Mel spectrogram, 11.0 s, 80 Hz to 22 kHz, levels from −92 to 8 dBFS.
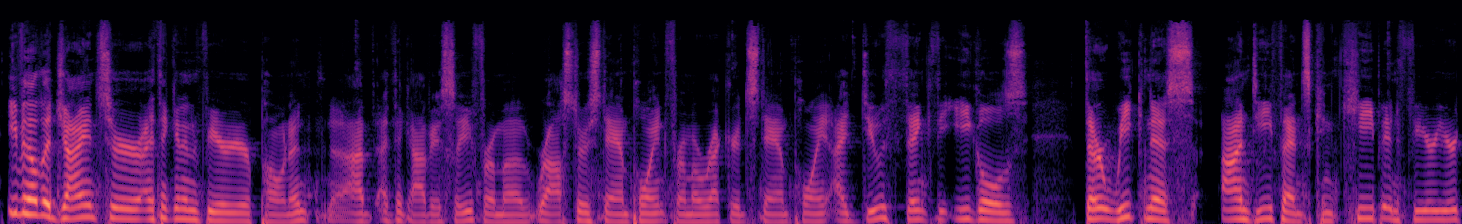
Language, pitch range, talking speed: English, 140-170 Hz, 180 wpm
